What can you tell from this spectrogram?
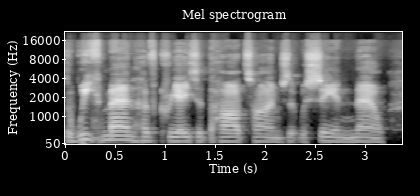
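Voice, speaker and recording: Recorded very cleanly against a silent background, a man with a British accent speaks at medium pitch and a moderate pace in a bright, sharp tone. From Britain. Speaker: panelist. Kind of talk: panel discussion.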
